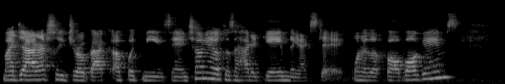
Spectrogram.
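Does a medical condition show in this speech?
Yes: cleft lip and palate; about two surgeries a year until age 10-11, jaw realignment surgery going into junior year, last cleft surgery four in one; speech therapy in San Antonio after a later stroke, speech returned faster than other abilities.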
